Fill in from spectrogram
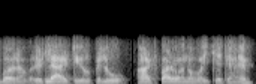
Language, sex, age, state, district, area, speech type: Gujarati, male, 18-30, Gujarat, Anand, urban, conversation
